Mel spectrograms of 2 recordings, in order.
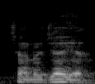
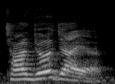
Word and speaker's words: Chandrajaya: Chandrajaya. Chandrajaya.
